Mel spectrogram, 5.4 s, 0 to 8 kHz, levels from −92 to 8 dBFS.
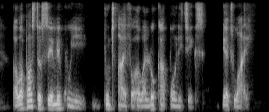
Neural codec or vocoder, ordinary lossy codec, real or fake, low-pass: codec, 44.1 kHz, 2.6 kbps, SNAC; none; fake; 7.2 kHz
